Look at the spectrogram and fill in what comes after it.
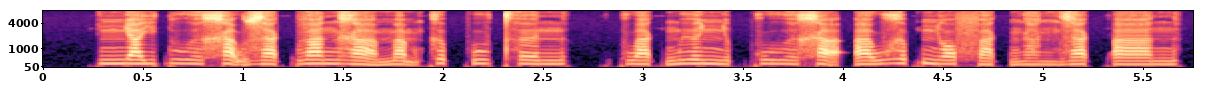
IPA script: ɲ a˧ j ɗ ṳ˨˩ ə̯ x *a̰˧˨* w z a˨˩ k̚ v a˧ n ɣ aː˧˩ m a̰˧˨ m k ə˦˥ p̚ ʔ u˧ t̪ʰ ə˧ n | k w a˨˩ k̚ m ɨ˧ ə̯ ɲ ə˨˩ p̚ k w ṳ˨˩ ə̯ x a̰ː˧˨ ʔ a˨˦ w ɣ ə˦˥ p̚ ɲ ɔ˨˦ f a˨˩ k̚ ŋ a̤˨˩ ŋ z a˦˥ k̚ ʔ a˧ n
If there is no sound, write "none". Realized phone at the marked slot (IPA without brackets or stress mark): a̰˧˨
